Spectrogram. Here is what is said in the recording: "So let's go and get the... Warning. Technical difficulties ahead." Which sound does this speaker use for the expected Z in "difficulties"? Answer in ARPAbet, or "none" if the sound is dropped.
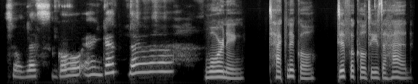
Z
